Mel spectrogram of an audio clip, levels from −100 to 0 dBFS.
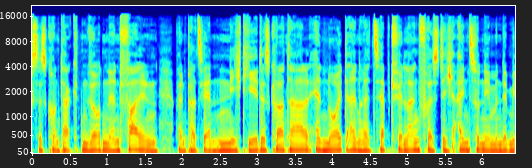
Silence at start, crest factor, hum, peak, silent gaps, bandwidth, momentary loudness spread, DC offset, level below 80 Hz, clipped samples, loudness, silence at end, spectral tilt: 0 s; 14 dB; none; -6 dBFS; none; 17 kHz; 4 LU; under 0.1%; -36 dBFS; under 0.1%; -22 LUFS; 0 s; -4.5 dB/octave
